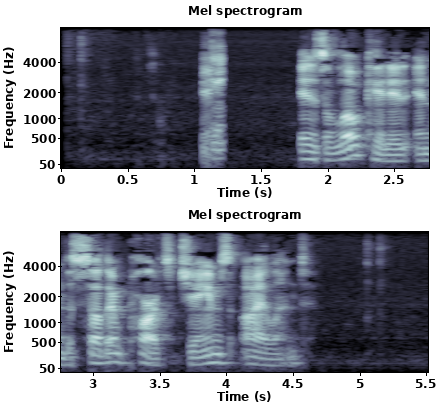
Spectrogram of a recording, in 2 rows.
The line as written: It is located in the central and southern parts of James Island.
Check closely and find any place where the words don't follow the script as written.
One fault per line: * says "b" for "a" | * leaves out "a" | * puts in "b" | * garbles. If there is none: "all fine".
* leaves out "central and"
* leaves out "of"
